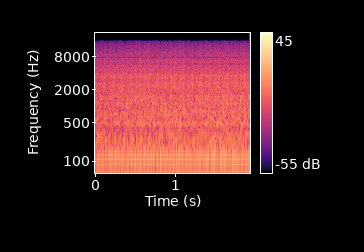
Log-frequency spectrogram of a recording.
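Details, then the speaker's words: 1948 Ford F1 flathead six, converted to 12-volt with alternator, idling after drive: steady even idle with light quick solid-lifter tapping; healthy, normal. "Just nice and quiet. Nice one hand opens her right up. That's just a healthy flathead 6 right there. You can hear those solid lifters tapping away."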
